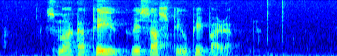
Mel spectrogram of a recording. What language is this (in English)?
Faroese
